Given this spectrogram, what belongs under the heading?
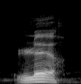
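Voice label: "leurs", French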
